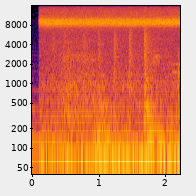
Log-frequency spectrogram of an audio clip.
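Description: A steady high-pitched electronic hiss with a whine in it, from the recording's own noise. It starts abruptly as the background music cuts off, with a few faint clicks over it.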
